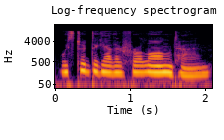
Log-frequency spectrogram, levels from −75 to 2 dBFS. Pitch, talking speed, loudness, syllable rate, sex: 160 Hz, 200 wpm, -16 LUFS, 4.6 syllables/s, female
